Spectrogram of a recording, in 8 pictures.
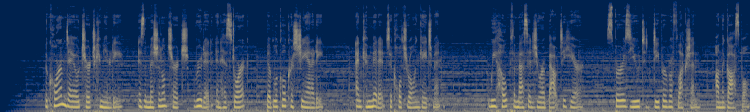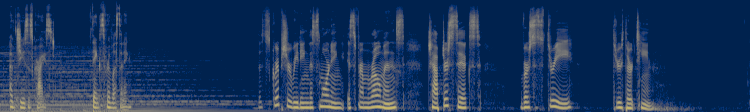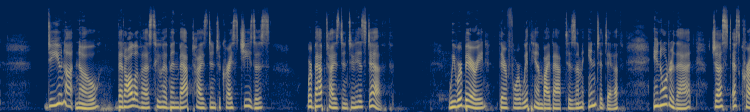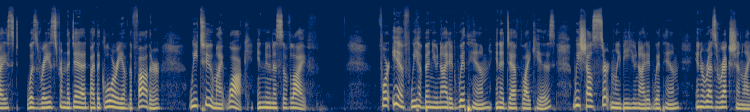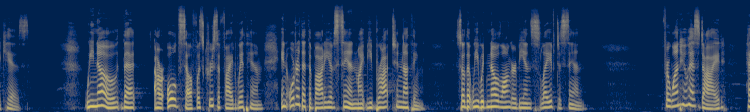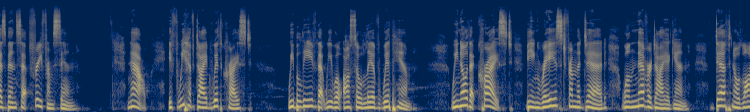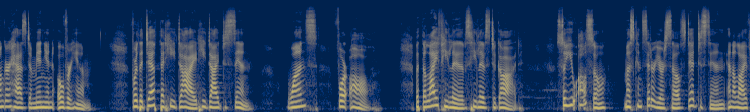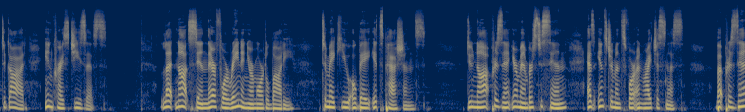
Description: God doesn't just want us to celebrate the resurrection as an event; he wants us to live a resurrection life. In this sermon, we explore the doctrine of union with Christ and what it means to 'consider ourselves dead to sin and alive to God in Christ Jesus.'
